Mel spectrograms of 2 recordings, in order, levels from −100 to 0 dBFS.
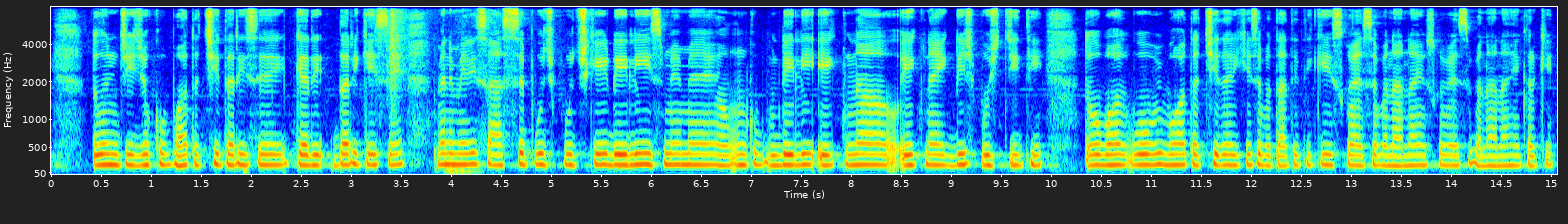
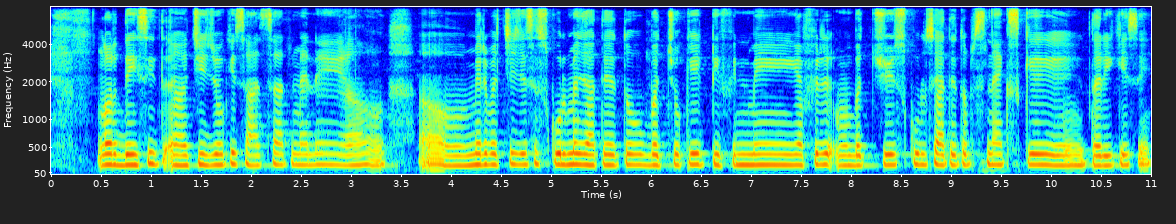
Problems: none marked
